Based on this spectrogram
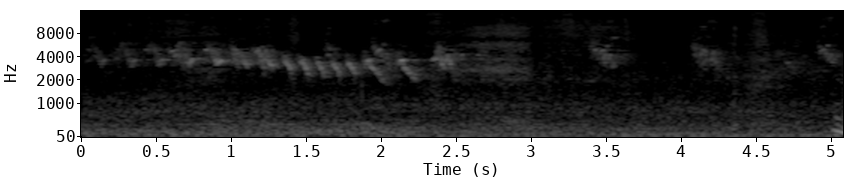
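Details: Captive goldfinches singing in an aviary enclosure in a village: a fast, high, tinkling twitter of bright chirps over the first two seconds, then fainter, over a steady low rumble of background noise.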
